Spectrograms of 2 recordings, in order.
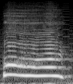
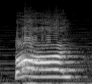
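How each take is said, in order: First: It is said at a higher pitch. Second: It is said at a lower pitch.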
